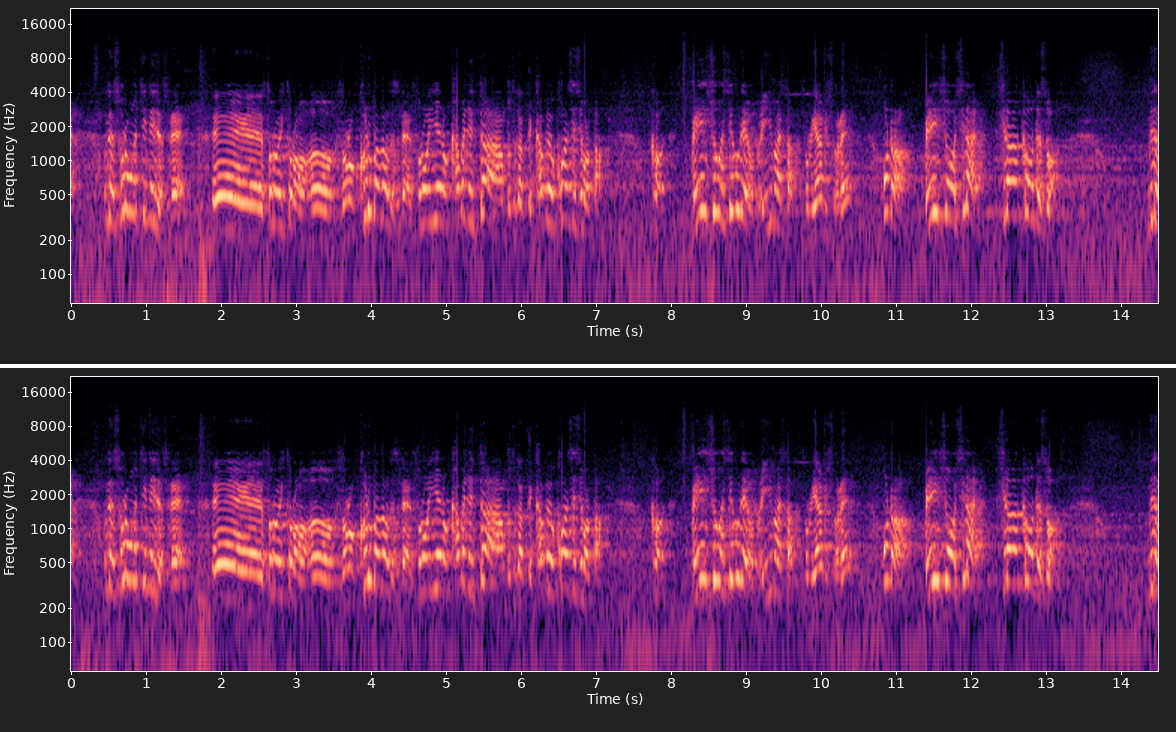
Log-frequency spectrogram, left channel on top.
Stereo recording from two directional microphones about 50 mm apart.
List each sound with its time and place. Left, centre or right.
0.5 s a man's voice: centre
3.1 s a man's voice: centre
3.5 s a man's voice: centre
14.4 s a man's voice: centre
